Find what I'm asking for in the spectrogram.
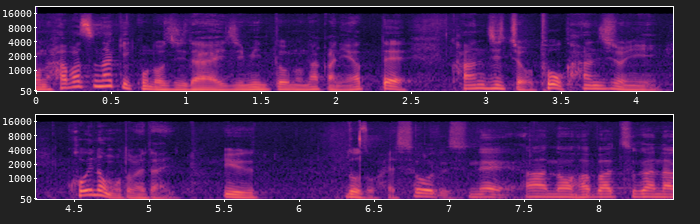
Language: Japanese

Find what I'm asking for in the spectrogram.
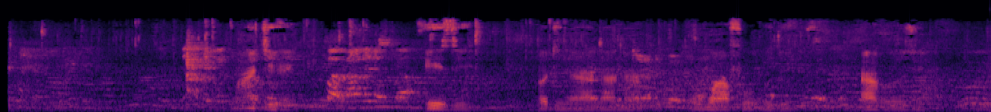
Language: Igbo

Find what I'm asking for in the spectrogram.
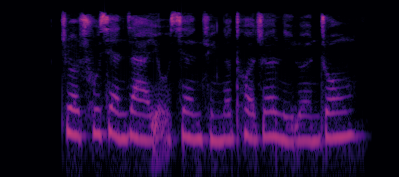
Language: Chinese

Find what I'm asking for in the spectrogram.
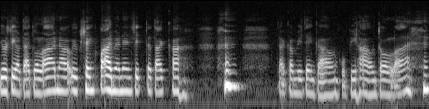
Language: Finnish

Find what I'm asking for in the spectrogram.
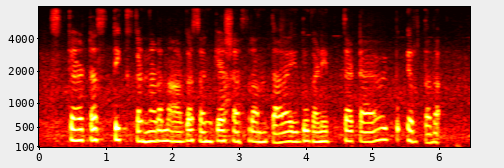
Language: Kannada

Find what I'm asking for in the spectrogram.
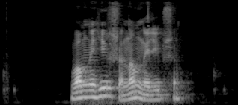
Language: Ukrainian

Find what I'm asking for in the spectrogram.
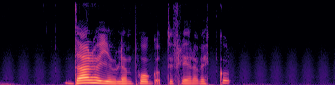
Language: Swedish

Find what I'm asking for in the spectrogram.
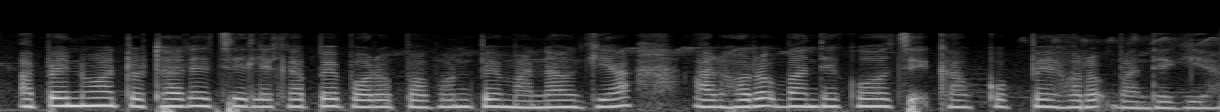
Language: Santali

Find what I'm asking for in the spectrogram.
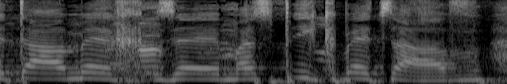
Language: Hebrew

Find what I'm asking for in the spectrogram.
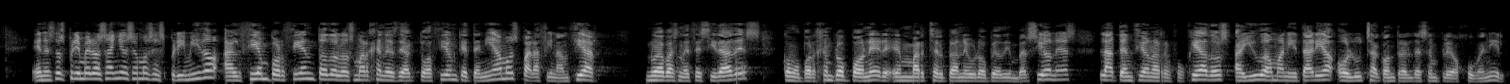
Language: Spanish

